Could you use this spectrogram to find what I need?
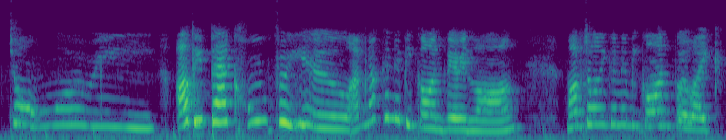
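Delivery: high, soft cooing pet voice. Real, not acted. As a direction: coo to your sad dog. Talking to her dog.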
